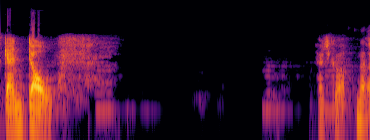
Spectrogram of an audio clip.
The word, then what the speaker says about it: Gandalf: Ganondorf. No, it's Gandalf. How'd you got? That's how you pronounce it, yeah.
